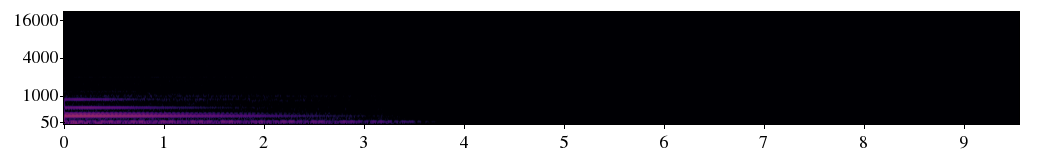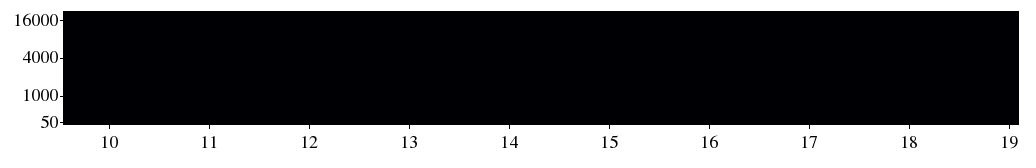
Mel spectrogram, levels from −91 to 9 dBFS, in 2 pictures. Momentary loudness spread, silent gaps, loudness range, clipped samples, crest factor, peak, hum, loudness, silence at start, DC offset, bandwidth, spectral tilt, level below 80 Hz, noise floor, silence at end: 14 LU; none; 9 LU; under 0.1%; 22 dB; -44 dBFS; none; -59 LUFS; 0 s; under 0.1%; 17 kHz; -7.5 dB/octave; -82 dBFS; -80 dBFS; 15.6 s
